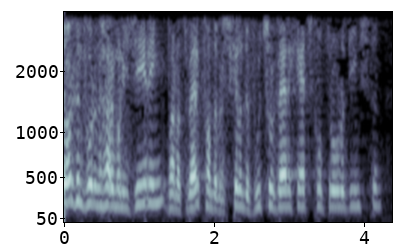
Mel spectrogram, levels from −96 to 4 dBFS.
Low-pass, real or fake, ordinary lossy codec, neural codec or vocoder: 3.6 kHz; real; none; none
